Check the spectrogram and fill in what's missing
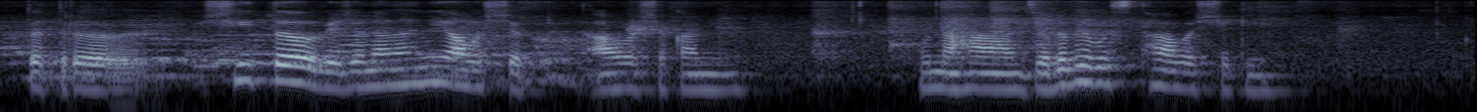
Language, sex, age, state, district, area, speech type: Sanskrit, female, 45-60, Maharashtra, Nagpur, urban, spontaneous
